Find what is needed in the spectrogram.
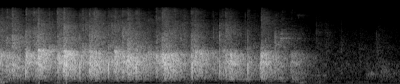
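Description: Audience applauding for about three seconds, then the clapping dies away.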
